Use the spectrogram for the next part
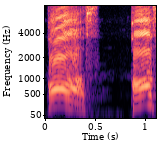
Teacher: ഈ നാവിൻ്റെ മുരട് എന്ത് ചെയ്യുന്നുണ്ട്? മേലോട്ട് പോകുന്നുണ്ട്. അതാണ് ഖാഫ്. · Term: ഖാഫിന്റെ മഖറജാണ്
